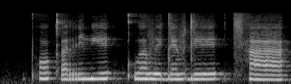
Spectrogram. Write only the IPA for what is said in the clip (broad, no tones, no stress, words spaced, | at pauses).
pʰɔkʼɐrimʲe | kʷʼɐvedɛvde | t͡sʰa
